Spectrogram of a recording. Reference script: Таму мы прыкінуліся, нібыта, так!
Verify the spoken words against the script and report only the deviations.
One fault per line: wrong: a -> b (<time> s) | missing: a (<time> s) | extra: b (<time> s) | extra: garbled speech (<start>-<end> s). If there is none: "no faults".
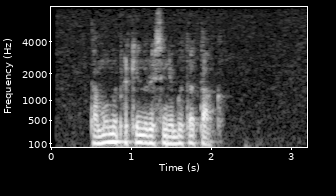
no faults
